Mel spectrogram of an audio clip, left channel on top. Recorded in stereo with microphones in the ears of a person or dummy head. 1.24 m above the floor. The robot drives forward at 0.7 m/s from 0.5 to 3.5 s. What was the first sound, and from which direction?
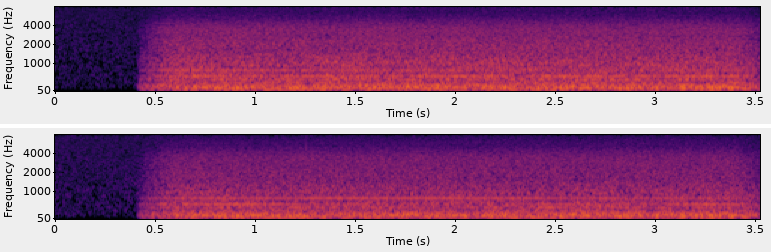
Only background noise.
